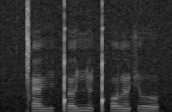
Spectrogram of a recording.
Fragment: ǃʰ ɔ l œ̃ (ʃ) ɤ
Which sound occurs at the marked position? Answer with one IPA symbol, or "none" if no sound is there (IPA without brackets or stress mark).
ʃ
